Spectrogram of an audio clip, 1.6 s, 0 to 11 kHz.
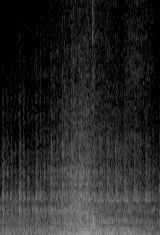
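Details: Land Rover Defender 110 diesel during a rebuild, before its MOT: steady, even idle with a low, regular beat and no knock; barely smokes, a little under load; exhaust rattles on the mud flap; engine running healthy.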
